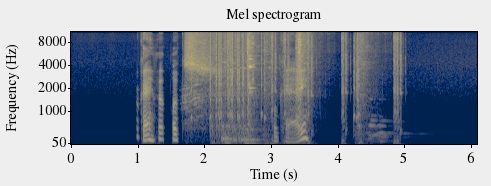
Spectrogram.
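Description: A loud burst of shuffling cards clatters in a rush.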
